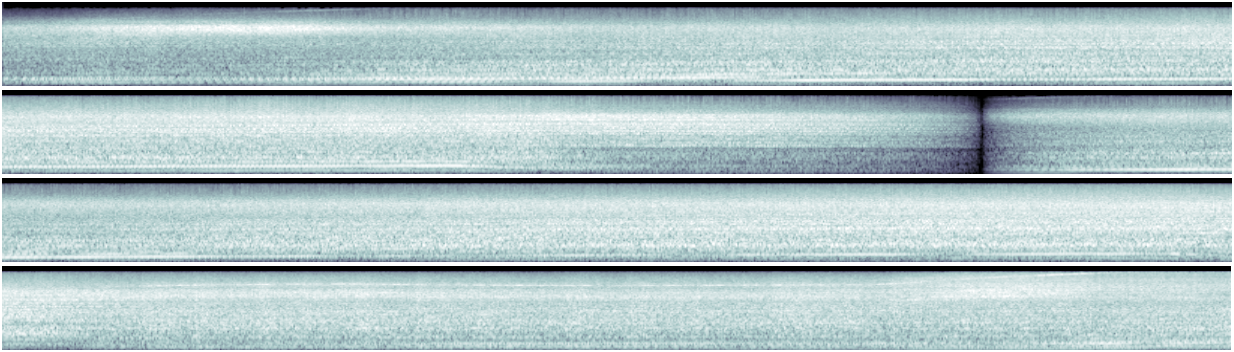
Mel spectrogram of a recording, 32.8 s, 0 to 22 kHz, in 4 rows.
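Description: Kia Mohave 3.0 V6 turbodiesel run at full throttle on an all-wheel-drive chassis dynamometer: the engine note climbs steadily in pitch through a long pull, then falls away as the throttle is released. After a brief break there is a second pull that rises the same way and drops off, leaving the engine running lower and steadier near the end.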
